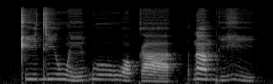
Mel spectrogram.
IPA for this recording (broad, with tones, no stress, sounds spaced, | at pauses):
kʼ i˦ d i˦ w ĩ˨˦ ɓ uː˦ w ɔ˨ k aː˨ | ɗ ã˦ b i˨˦ ɣ i˨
